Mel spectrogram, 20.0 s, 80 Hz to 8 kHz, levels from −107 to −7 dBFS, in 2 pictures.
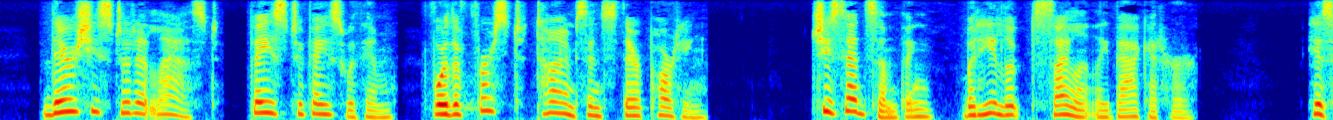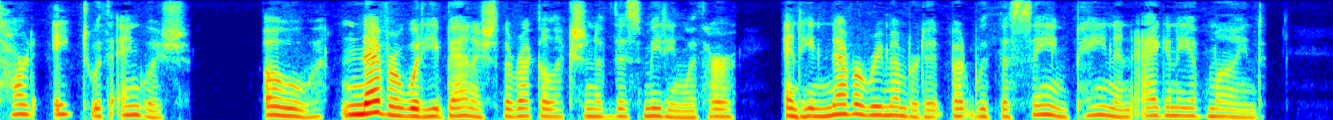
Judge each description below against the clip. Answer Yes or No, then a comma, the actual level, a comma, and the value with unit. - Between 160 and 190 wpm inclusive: Yes, average, 175 wpm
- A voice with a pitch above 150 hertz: Yes, high, 190 Hz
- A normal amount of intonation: Yes, average, 4.7 semitones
